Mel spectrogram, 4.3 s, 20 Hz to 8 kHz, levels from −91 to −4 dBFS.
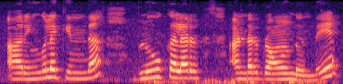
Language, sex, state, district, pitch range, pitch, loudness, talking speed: Telugu, female, Telangana, Hyderabad, 210-245 Hz, 220 Hz, -16 LUFS, 110 wpm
